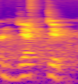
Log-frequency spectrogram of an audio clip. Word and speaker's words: adjective: मान लोग इसको इतनी स्पीड से बोलते हैं कि वो डी को जो है वो अंदर साइलेंट कर देते हैं और एडजेक्टिव, लेकिन लफ्ज क्या है? एडजेक्टिव।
